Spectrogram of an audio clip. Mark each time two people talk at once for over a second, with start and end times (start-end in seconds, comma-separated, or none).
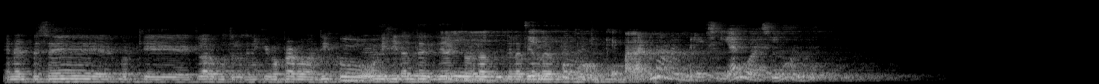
3.5-6.0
